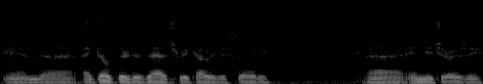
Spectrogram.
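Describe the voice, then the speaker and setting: A man speaks at a moderate pace with an American accent, his pitch very deep and low. His dark, mellow, somewhat breathy tone stays monotone and flat. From upstate New York (Syracuse). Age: 60s. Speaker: data center entrepreneur sharing recovery story. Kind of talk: personal testimony. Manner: halting, many fillers.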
